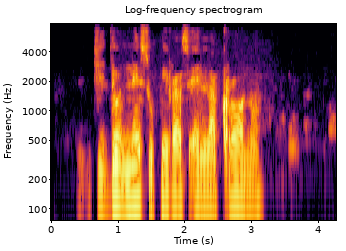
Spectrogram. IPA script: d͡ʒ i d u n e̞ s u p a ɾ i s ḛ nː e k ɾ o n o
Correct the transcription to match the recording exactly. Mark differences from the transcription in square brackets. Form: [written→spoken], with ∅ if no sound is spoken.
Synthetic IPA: d͡ʒ i d [u→o] n e̞ s u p [a→e] ɾ [i→a] s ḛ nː [e→a] k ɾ o n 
